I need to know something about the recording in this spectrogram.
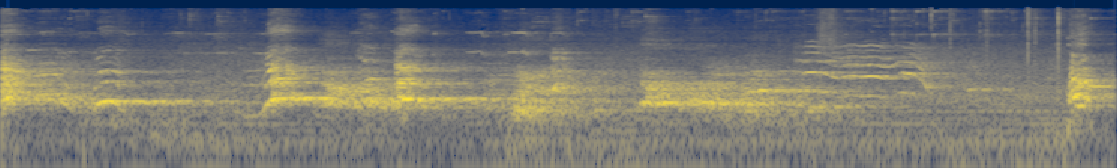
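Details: Dogs playing together in a small group, giving sharp, mid-pitched barks and yips at irregular intervals, some drawn out into short howling yelps, with quieter panting and scuffling between bursts.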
